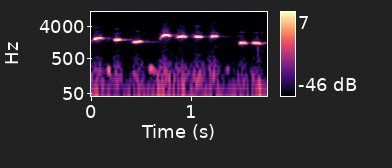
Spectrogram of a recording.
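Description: A person whistles a song melody, a clear run of about ten short, bright notes with small steps in pitch, heard alone without talk.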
